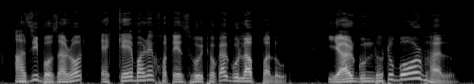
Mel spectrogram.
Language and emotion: Assamese, happy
